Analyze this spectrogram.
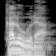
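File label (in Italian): "calura", dialettale crespinese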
